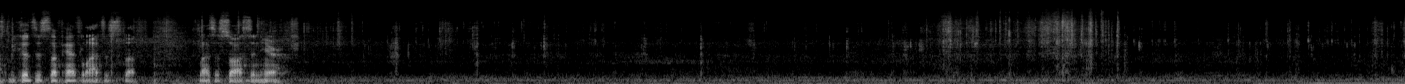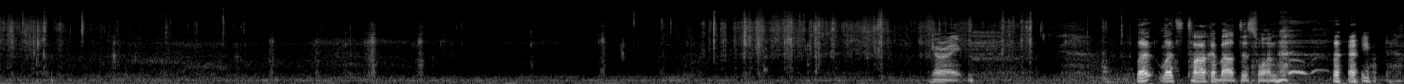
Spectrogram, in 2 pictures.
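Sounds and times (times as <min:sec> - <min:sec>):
foil wrapper rustling: 0:00.0 - 0:06.8, 0:07.4 - 0:16.1, 0:20.6 - 0:25.0
steady low hum: 0:00.0 - 0:28.0
person chewing: 0:01.3 - 0:25.4.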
